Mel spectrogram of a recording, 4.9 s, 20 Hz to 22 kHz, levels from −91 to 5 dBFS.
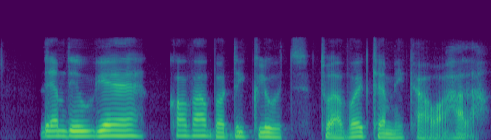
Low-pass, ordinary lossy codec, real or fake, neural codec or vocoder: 7.2 kHz; none; fake; codec, 16 kHz, 0.8 kbps, ZipCodec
